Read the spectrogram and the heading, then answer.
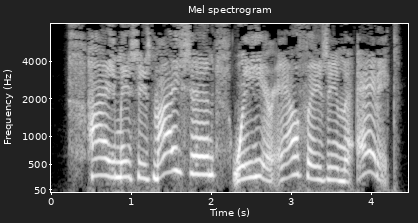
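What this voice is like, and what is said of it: High nasal twang. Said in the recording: “He recognized the high nasal twang.”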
